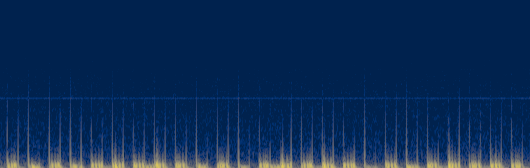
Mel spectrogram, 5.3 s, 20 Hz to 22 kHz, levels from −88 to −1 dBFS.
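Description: No technical faults are audible.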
